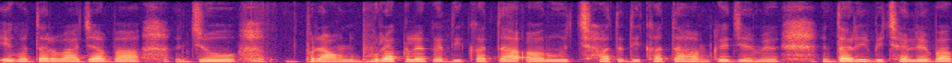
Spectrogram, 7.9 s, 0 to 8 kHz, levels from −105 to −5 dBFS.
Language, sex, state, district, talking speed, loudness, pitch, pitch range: Bhojpuri, female, Uttar Pradesh, Gorakhpur, 135 wpm, -18 LUFS, 200 Hz, 195-205 Hz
